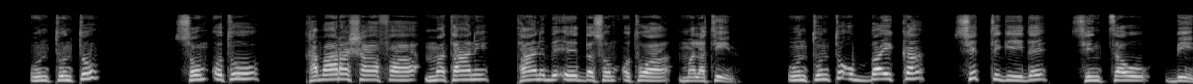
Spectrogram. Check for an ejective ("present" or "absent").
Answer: absent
